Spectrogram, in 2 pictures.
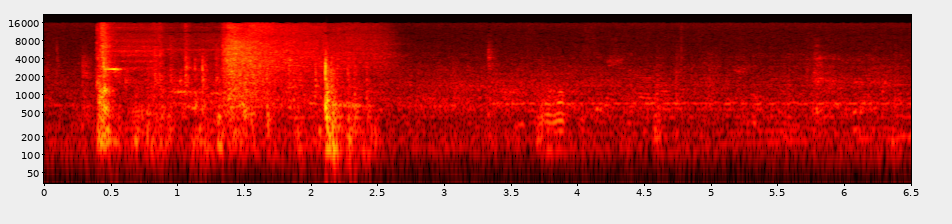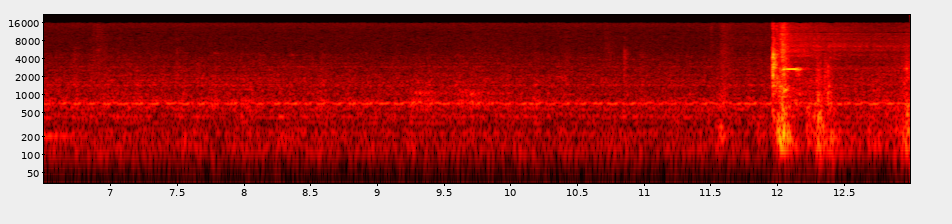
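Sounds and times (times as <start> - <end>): bus idling hum: 0.0 - 13.0.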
